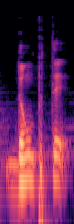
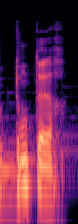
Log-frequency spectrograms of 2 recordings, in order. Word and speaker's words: dompter: Là, j'avoue, le mot est piégeux puisqu'il s'écrit avec un P devant le T. D-O-M-P-T-E-R. Et pourtant ce P ne se prononce pas, il est muet. On dit donc dompté ou dompteur.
